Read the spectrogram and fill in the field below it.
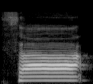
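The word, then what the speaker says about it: ث: জিহ্বার আগা, সামনের উপরে 2 দাঁতের আগায় লাগাবেন, এই যে আগা লাগিয়ে হালকা বাতাস বের করবেন।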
